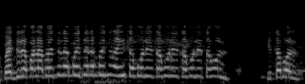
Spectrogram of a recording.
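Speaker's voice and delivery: high-pitched hyped chase call; excited callout. Real, not acted. Shotcaller urging teammates to chase, high and excited. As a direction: urge the team on, sky-high and thrilled. Calling a chase mid-game.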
